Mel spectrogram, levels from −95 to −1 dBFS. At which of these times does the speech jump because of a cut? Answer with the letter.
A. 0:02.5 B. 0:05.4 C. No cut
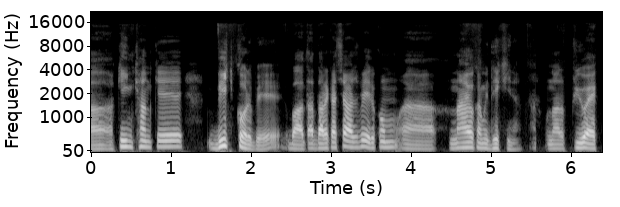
B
